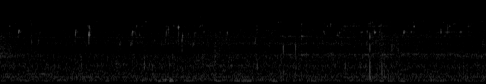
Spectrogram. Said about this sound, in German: Extra eine Glasschüssel, damit wir sehen können, wie sich der Badetab auflöst. Na dann kommt das jetzt mal da rein. Hör mal.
